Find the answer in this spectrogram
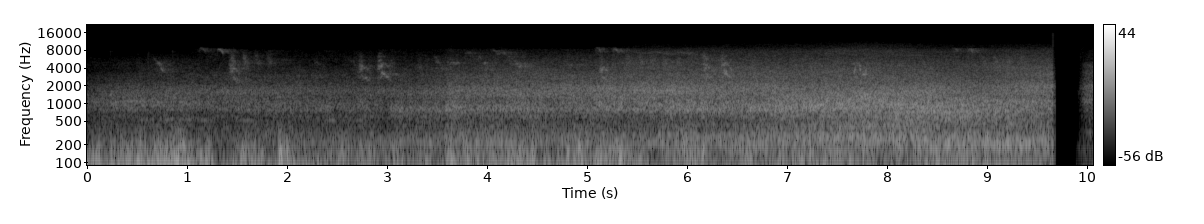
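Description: Outdoor ambience: a steady rumbling noise throughout, with a few faint bird chirps in the first few seconds.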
